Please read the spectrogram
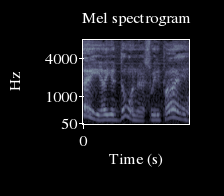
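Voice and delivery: put-on smooth-talking hustler voice. Playing the cast hustler in a role-play scene, greeting another player: smooth-talking Joe Buck. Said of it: "you are a smooth talker".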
